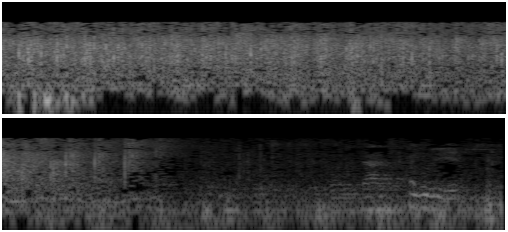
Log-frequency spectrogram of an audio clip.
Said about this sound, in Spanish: Con un aplauso grande.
